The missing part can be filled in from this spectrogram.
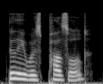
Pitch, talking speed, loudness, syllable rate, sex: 225 Hz, 175 wpm, -15 LUFS, 6.1 syllables/s, female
